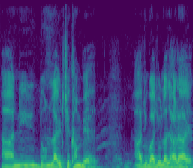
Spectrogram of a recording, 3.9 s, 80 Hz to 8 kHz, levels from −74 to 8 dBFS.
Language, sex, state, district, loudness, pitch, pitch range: Marathi, male, Maharashtra, Gondia, -15 LUFS, 125 Hz, 115-130 Hz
